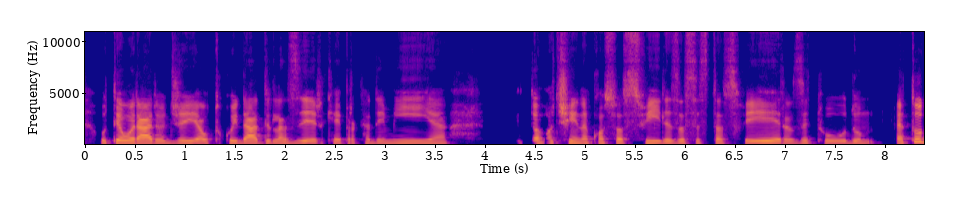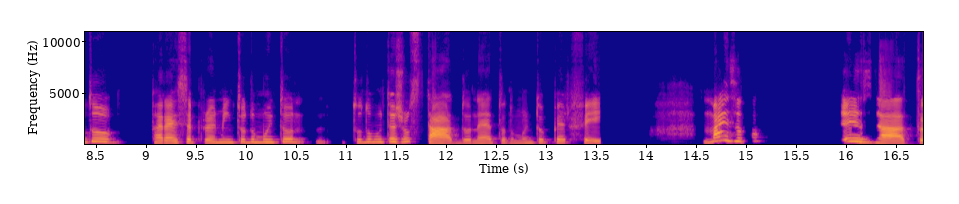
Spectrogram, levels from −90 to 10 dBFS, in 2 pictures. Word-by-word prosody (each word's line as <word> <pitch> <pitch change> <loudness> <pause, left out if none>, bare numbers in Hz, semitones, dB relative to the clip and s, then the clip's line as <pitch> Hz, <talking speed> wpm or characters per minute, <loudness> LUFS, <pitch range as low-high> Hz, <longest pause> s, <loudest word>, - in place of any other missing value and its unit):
o 200 - -4
teu 205 +2 +1
horário 185 -2 +4
de 185 +1 -2
autocuidado 175 0 -1
e - - -4
lazer 175 +1 -3
que 175 - -9
é - - -2
ir - - -20
para 170 0 -11
academia, 170 0 -7 0.7
e - - -30
tua 205 -1 -1
rotina 205 -3 -2
com 185 - -8
as 185 - -3
suas 180 0 -4
filhas 175 -3 -3
às 175 - -4
sextas-feiras 175 0 -2
e 185 - -5
tudo, 175 -1 -7 0.2
é 195 - +1
tudo, 275 +2 +1 0.3
parece 230 +1 +3
para 235 0 -2
mim 235 +1 -2
tudo 260 +1 -2
muito 255 +1 0 0.5
tudo 255 +1 -3
muito 270 +1 -1
ajustado, 195 - +5
né, 175 +3 -2
tudo 185 0 -9
muito 195 +6 -6
perfeito. 245 -8 -2 1.0
Mas 370 +1 +5
eu 330 -2 +1
to 345 +1 -16 0.8
exato. 195 - +6
185 Hz, 145 wpm, -24 LUFS, 175-240 Hz, 1.0 s, exato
